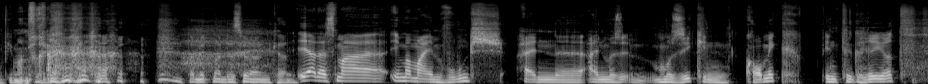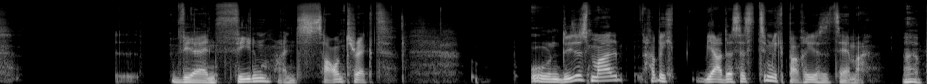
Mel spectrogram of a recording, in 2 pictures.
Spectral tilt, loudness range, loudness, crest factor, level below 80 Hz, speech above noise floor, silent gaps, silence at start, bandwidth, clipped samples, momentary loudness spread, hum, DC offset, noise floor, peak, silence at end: -5 dB/octave; 4 LU; -21 LUFS; 20 dB; -50 dBFS; 63 dB; none; 0 s; over 20 kHz; under 0.1%; 14 LU; none; under 0.1%; -84 dBFS; -2 dBFS; 0.05 s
